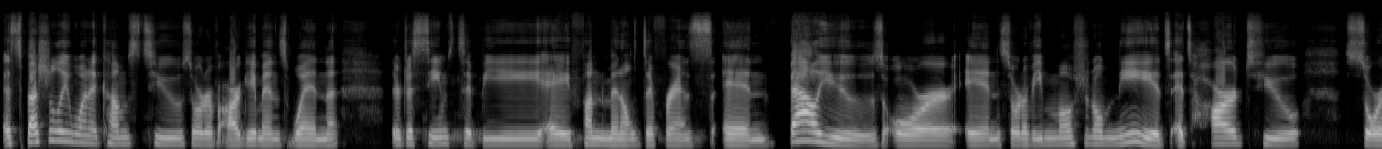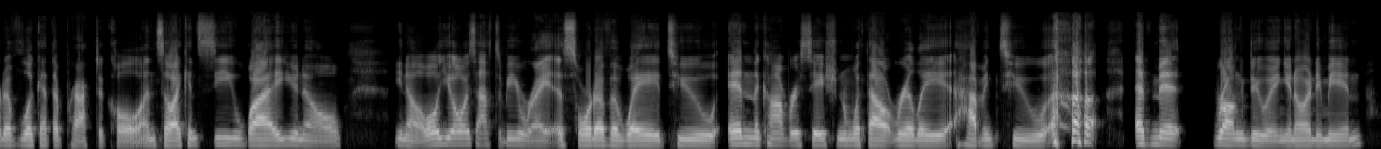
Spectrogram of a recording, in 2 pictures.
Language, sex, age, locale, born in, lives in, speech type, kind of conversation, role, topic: English, female, 35-39, en-US, United States, United States, conversation, advice, advisor, How can I stop feeling guilty after arguing with my partner?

